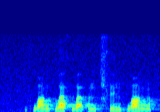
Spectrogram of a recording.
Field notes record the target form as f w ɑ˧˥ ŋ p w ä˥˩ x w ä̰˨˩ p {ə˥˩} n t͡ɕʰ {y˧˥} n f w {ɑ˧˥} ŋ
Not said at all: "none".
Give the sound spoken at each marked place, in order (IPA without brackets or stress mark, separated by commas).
ə˥˩, y˥, ɑ˥˩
